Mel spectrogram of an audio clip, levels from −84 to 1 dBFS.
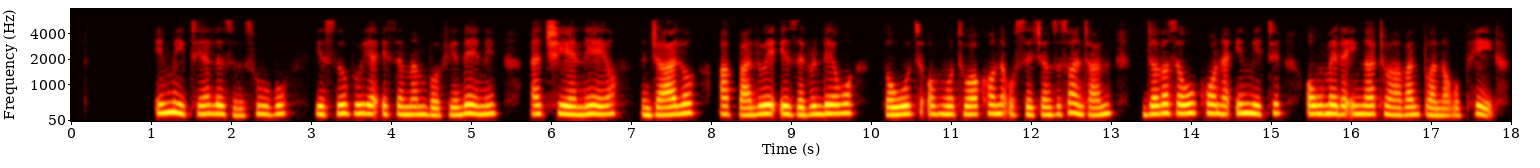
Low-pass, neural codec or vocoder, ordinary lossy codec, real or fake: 7.2 kHz; codec, 16 kHz, 0.2 kbps, FocalCodec; MP3, 24 kbps; fake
